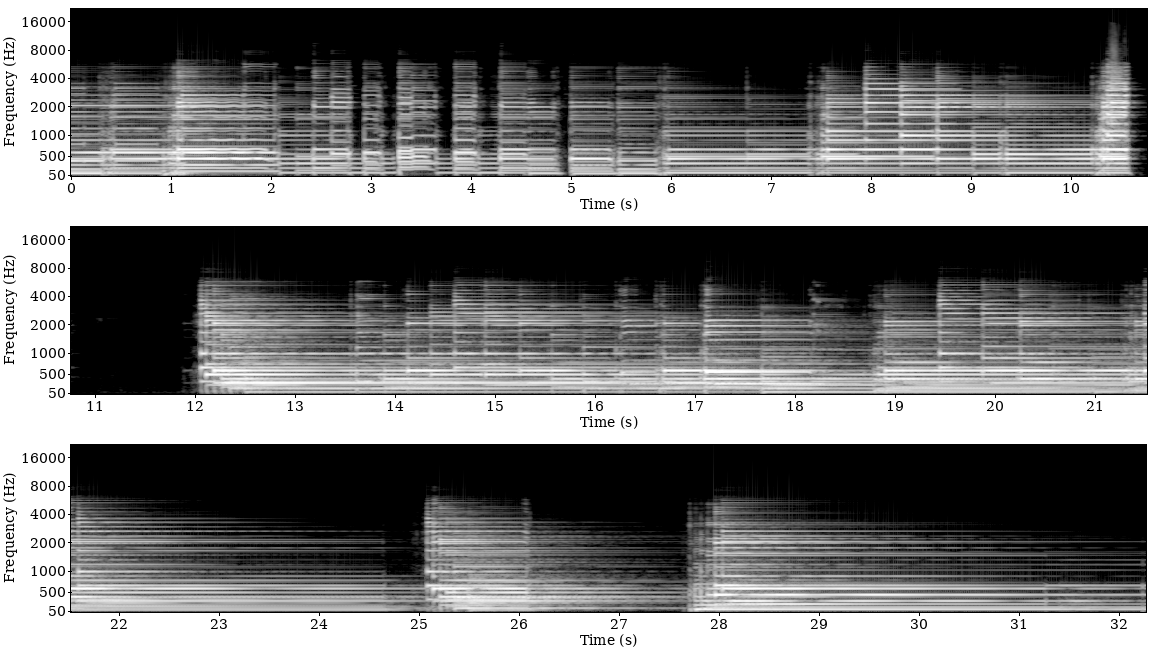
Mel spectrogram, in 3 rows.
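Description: Electric guitar playing notes and chords, first dry through the BOSS RV-200 reverb pedal in bypass. After a short silence about eleven seconds in, it plays through the pedal's Room reverb algorithm, the notes ringing on in longer tails.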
